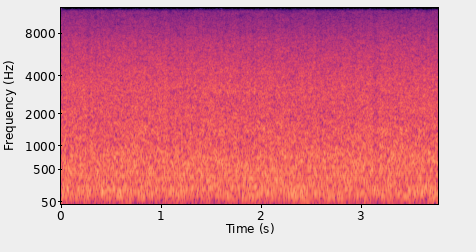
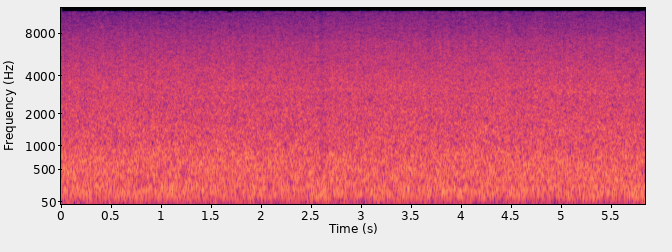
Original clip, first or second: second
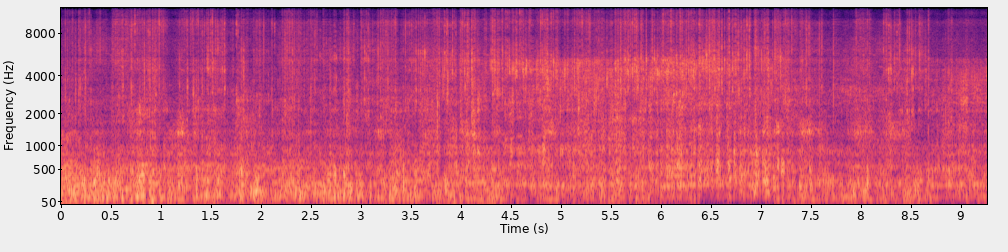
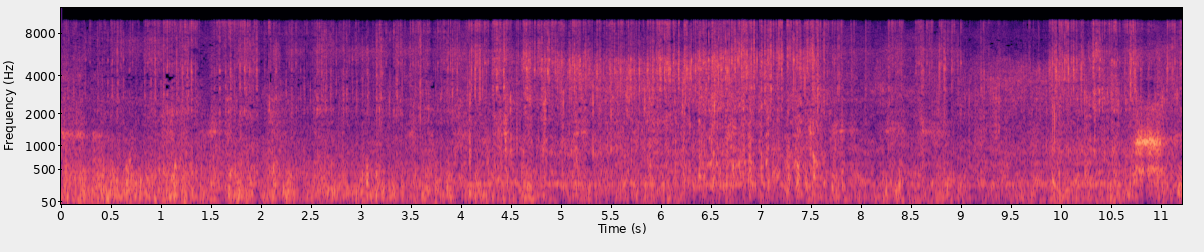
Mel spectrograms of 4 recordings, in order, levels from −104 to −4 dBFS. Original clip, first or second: second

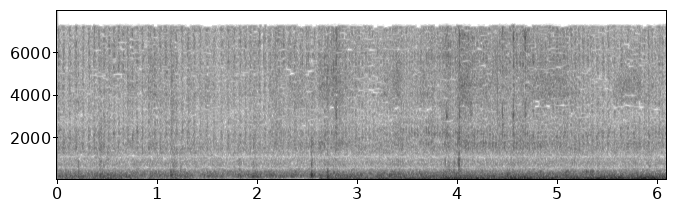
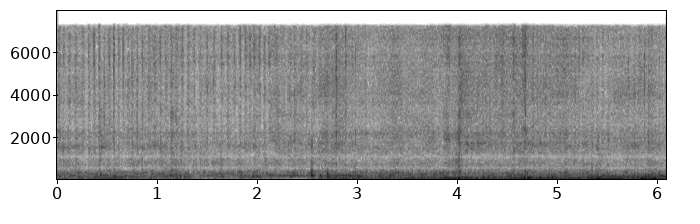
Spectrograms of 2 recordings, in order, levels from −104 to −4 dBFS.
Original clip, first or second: first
